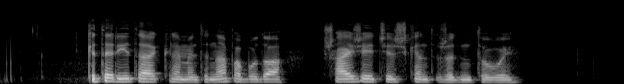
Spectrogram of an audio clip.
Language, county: Lithuanian, Telšiai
